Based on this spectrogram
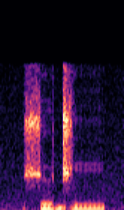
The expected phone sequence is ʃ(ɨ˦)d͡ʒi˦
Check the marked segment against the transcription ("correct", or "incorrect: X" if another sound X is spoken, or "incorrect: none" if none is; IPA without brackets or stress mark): correct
